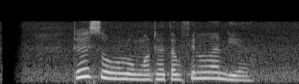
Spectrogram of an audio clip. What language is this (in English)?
Javanese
